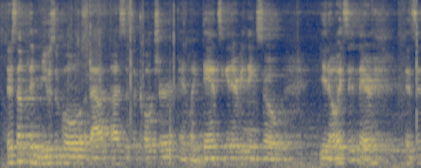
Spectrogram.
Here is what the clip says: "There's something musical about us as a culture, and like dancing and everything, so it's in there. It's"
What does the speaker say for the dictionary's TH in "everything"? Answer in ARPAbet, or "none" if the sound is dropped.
TH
